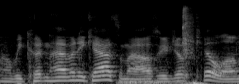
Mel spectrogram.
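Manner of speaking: plain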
